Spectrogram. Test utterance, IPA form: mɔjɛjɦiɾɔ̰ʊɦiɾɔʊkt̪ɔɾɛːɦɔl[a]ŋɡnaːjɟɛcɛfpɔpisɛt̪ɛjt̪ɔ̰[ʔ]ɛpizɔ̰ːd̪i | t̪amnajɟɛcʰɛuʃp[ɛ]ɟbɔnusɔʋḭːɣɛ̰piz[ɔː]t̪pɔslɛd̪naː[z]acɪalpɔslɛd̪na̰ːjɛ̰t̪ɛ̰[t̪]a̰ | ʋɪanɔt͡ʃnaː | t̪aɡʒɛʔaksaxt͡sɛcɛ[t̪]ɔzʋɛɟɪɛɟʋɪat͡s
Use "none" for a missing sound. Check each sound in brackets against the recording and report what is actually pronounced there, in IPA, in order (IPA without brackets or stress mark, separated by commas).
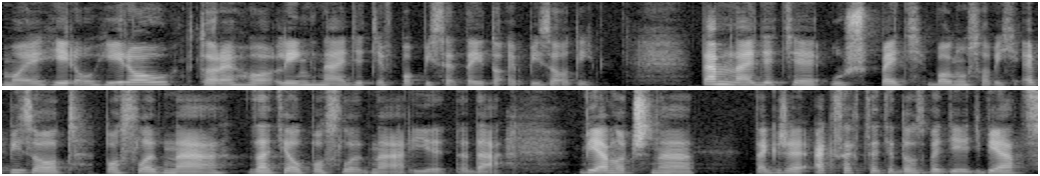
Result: i, ʔ, ɛ, ɔː, z, d̪, d̪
